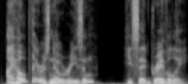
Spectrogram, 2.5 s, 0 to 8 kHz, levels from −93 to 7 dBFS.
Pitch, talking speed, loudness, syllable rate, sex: 135 Hz, 215 wpm, -17 LUFS, 6.4 syllables/s, male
